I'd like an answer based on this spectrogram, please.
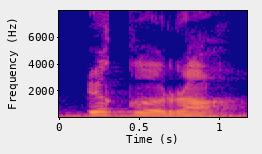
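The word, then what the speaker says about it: اقرأ: So first thing is that I'm going to put an alif in the beginning with a zair. Second letter has a sukoon, so it will be pronounced as iq. Third letter has a zabar, this one. Fourth letter has a sukoon. So the pronunciation will be Iqra.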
